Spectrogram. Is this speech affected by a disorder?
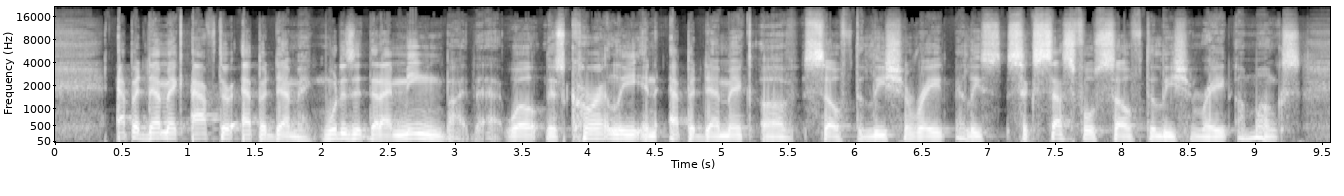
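No.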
